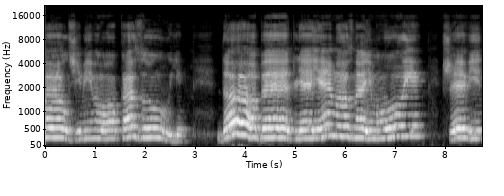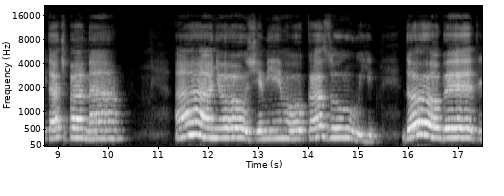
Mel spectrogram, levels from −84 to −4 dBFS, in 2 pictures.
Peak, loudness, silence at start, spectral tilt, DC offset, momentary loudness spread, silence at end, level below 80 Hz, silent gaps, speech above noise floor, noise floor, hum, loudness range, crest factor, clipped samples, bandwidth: 0 dBFS; -16 LUFS; 0 s; -3 dB/octave; under 0.1%; 11 LU; 0 s; -70 dBFS; none; 42 dB; -58 dBFS; none; 5 LU; 16 dB; under 0.1%; 17 kHz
